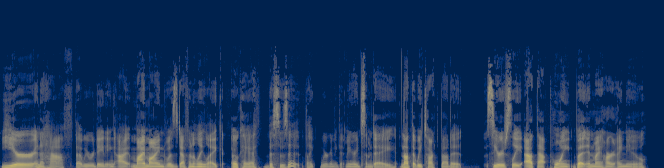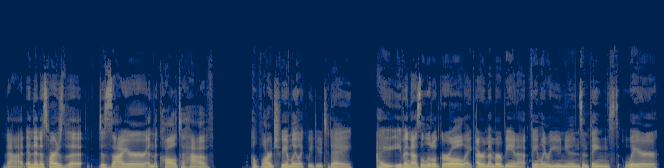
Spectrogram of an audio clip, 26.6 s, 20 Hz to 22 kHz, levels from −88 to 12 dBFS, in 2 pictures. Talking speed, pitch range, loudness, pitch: 175 wpm, 145-165 Hz, -23 LUFS, 155 Hz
